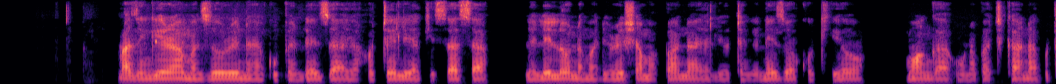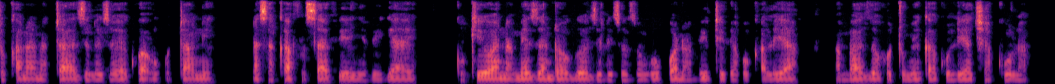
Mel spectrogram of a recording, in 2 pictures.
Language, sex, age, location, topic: Swahili, male, 25-35, Dar es Salaam, finance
